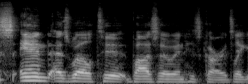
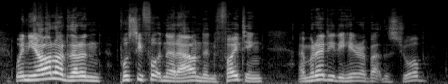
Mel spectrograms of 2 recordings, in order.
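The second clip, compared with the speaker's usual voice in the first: attempted Irish accent, put-on; 5 semitones higher, 6 dB louder than usual. Retelling what they said in a job interview, in a put-on Irish accent. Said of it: "Irish accents are hard".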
